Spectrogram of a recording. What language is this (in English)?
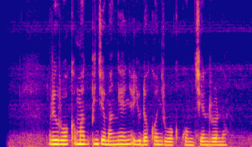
Luo (Kenya and Tanzania)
